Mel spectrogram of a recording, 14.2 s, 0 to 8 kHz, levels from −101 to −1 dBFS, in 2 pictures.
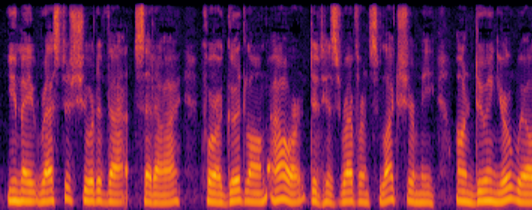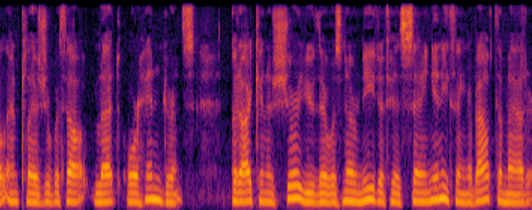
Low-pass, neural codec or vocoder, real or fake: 7.2 kHz; codec, 16 kHz, 8 kbps, FunCodec, trained on LibriTTS, 25 frames a second; fake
